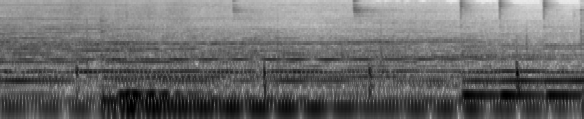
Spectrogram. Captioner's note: footsteps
